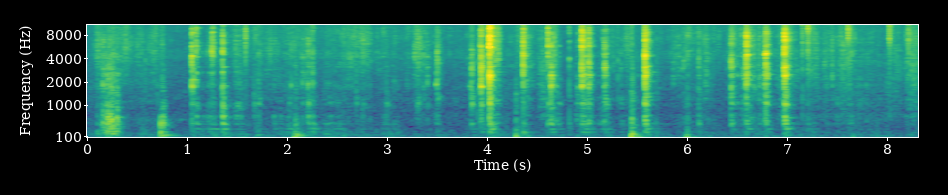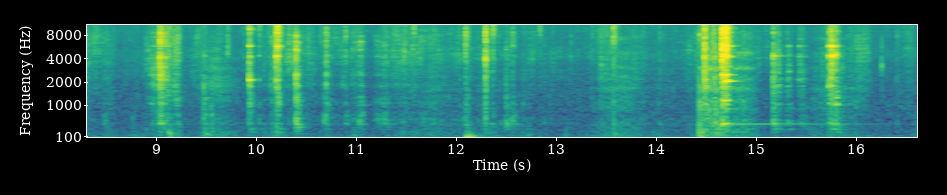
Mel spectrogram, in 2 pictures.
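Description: Metal wrench clicking and knocking on the nuts of a marine diesel's exhaust elbow as they are tightened. The clicks and knocks come irregularly, a few louder than the rest, with a brief squeak near the end.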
